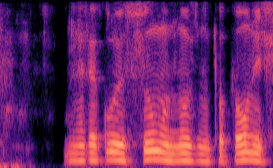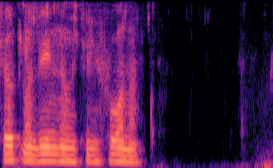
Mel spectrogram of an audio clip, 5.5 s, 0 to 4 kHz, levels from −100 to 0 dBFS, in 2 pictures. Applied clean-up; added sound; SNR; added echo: neural mask model Resemble Enhance denoiser.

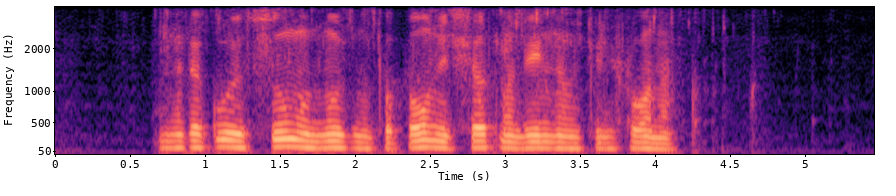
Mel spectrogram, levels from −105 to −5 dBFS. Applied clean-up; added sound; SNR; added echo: neural mask model RNNoise.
